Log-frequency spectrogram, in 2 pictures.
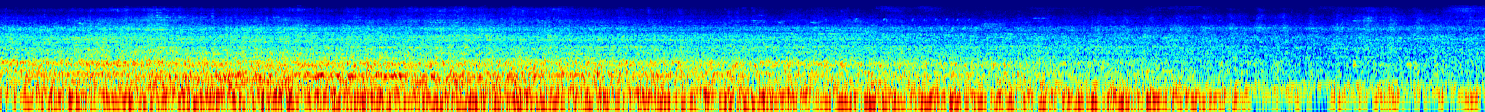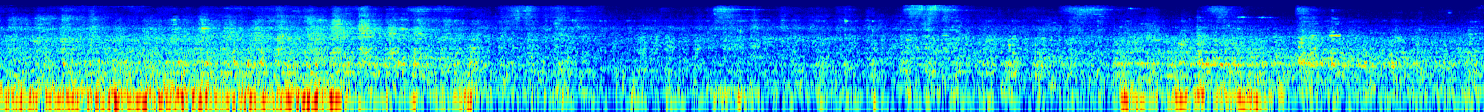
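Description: Mixed freight train rolling past at close range: boxcars, covered hoppers and double-stacked intermodal containers on steel wheels, a steady running noise that eases off about halfway through as the cars go by.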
